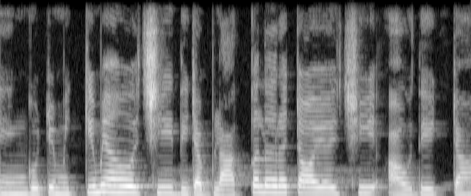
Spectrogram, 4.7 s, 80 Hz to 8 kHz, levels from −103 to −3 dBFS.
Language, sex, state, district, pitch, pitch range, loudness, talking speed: Odia, female, Odisha, Khordha, 235 Hz, 220-255 Hz, -15 LUFS, 155 wpm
